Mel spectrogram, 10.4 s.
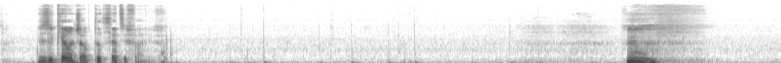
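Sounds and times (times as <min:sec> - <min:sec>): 
speech: 0:00.5 - 0:02.3, 0:08.4 - 0:08.9
typing on a computer keyboard: 0:04.3 - 0:05.6.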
